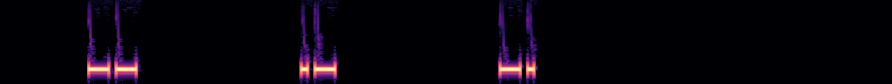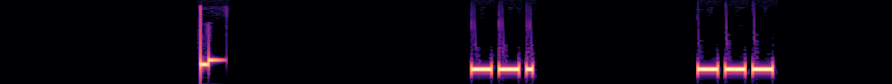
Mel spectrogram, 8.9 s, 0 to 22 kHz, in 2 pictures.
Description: Morse code, heard as a keyed tone, about 36 wpm, spaced as for 10 wpm, 700 Hz. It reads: MAN GO
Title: 8x Character Spacing - Top 200 Words - 35wpm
